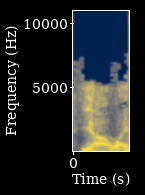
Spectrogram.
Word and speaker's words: Yahweh: For this is a Greek rendering of the Hebrew covenantal name of God, the Tetragrammaton, which is Yahweh, YHWH, pronounced Yahweh, first revealed to the Hebrew people by Moses as it was revealed to him at the burning bush.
